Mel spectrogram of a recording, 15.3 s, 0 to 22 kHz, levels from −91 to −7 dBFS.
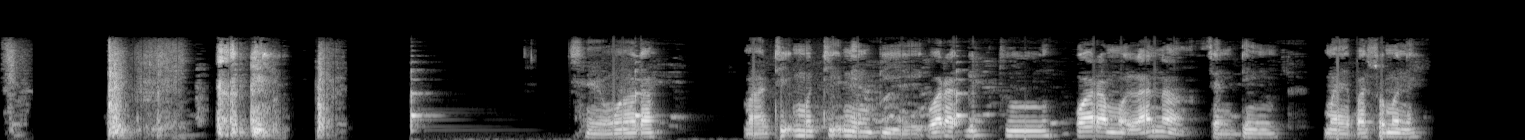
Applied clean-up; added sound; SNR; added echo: classical method log-MMSE.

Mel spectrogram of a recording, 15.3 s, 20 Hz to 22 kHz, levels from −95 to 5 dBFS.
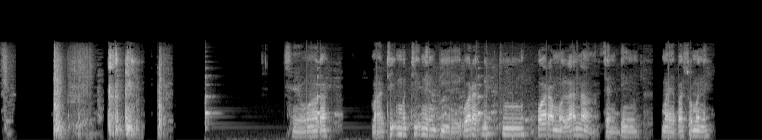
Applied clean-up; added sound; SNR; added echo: none; Bowed string instrument; 10 dB; none.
